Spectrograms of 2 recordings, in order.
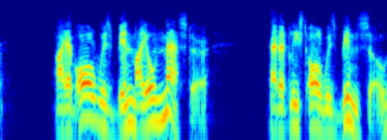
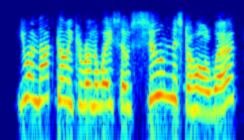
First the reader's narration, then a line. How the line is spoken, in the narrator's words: she screamed out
